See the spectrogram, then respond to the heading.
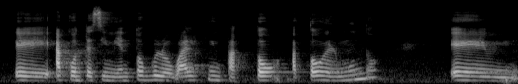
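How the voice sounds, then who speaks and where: Her pace is very slow. The woman's pitch sits in the medium range. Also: fairly even intonation. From Guatemala. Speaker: podcast host, author. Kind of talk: interview.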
